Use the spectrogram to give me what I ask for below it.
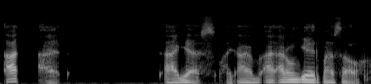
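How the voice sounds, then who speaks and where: In a dry recording, a low-voiced man from Queens, New York, co-hosts a podcast in relaxed conversation. His New York accent comes through as he speaks softly and haltingly, frequently restarting sentences with a self-deprecating air.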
